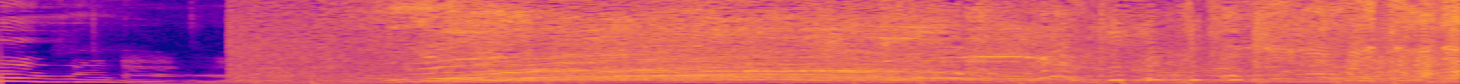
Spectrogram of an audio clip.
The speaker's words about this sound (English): Do you have a sound effect? Do you have like an audience going, ooh?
